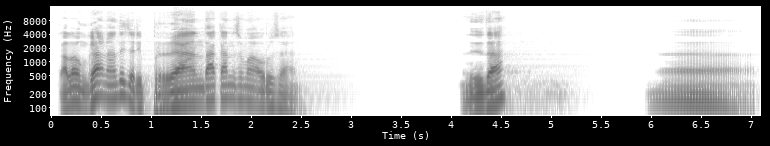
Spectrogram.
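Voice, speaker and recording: A man's voice: medium pitch, dark tone. A middle-aged man with a Javanese accent, a kyai giving a folksy religious lecture in a pesantren, mixing in Javanese and asking the audience questions. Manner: folksy, mixes Javanese into Indonesian, asks the audience rhetorical questions. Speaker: kyai teaching a pesantren study circle. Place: prayer hall of a traditional boarding school. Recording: reverberant hall.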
